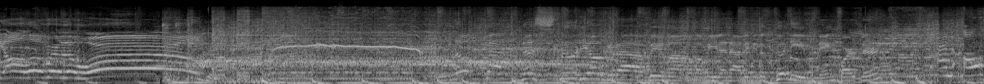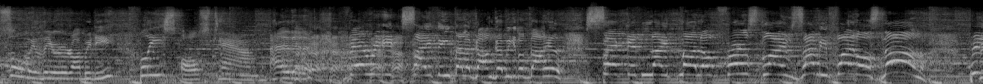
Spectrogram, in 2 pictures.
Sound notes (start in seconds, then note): 1.0 audience cheering; 2.0 melai squealing; 12.6 robi laughs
